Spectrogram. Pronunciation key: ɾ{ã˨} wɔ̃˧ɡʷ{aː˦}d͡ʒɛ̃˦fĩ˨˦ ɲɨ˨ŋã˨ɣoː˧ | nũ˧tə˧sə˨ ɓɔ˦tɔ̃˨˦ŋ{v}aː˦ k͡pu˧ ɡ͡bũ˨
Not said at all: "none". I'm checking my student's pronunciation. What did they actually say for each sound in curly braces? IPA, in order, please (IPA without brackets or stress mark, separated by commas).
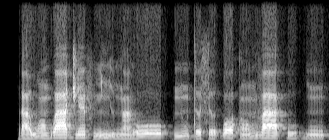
a˨, aː˦, v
